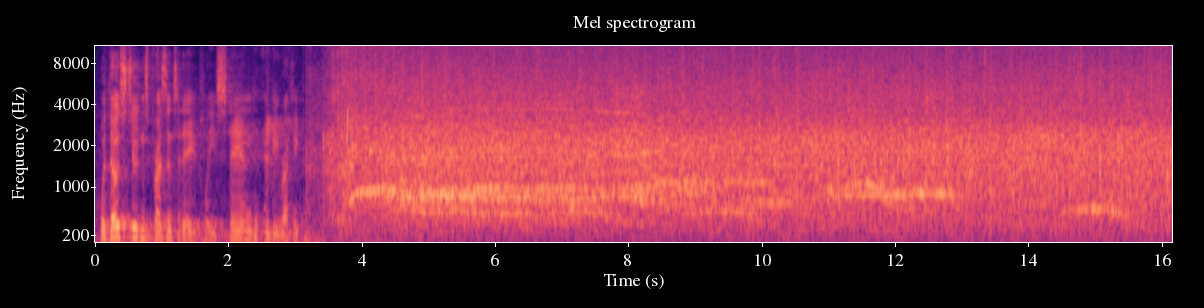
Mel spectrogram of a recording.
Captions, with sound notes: Would those students present today, please stand and be recognized? (audience cheering and applauding)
